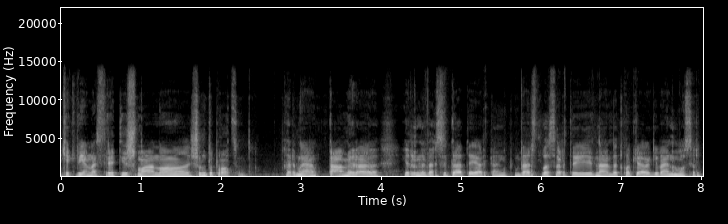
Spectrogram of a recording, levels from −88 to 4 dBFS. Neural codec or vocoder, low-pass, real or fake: codec, 44.1 kHz, 3.4 kbps, Pupu-Codec; 14.4 kHz; fake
